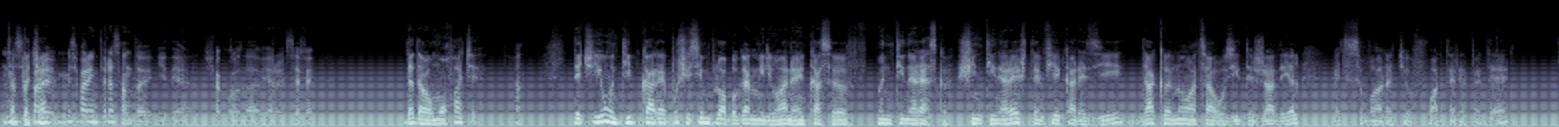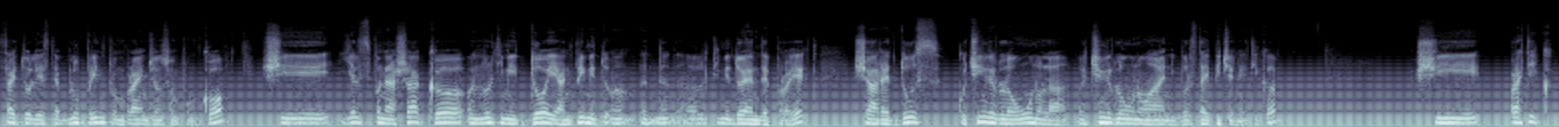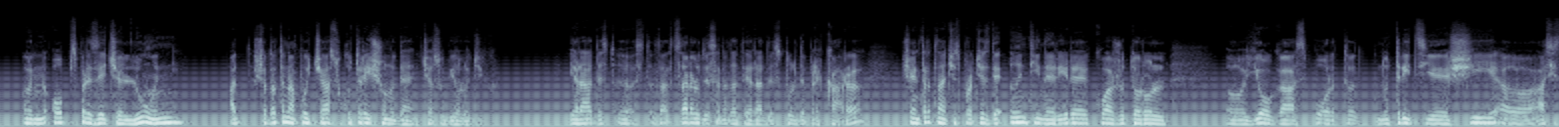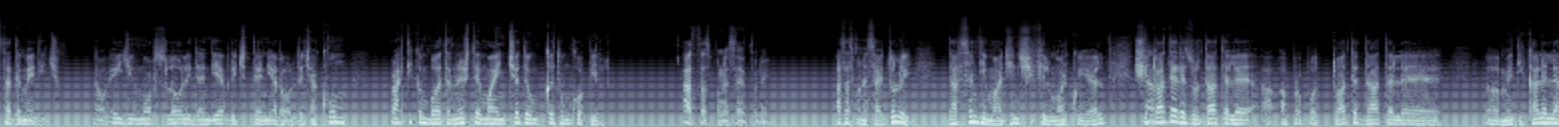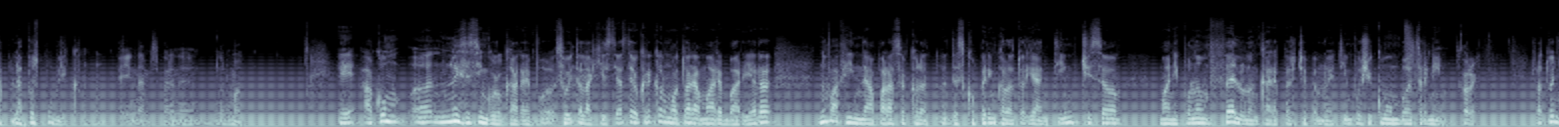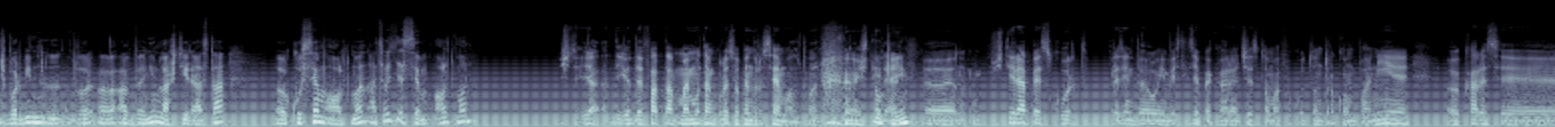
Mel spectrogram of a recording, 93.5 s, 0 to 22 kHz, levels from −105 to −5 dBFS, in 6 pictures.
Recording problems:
muffled; very; fading above 3 kHz
electrical hum; loud; throughout; 60 Hz, 10 dB below the speech
abrupt cut into speech; at the end

